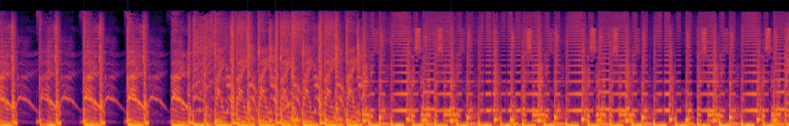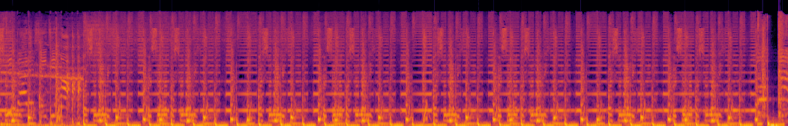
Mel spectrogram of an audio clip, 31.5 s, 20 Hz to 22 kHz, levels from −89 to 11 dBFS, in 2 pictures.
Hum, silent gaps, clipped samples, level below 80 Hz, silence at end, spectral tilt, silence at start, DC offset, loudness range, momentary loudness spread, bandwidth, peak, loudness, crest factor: none; none; under 0.1%; -14 dBFS; 0 s; -5 dB/octave; 0 s; under 0.1%; 1 LU; 3 LU; 15.5 kHz; 0 dBFS; -13 LUFS; 12 dB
